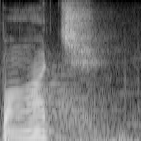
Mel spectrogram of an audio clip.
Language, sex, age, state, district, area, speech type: Hindi, male, 18-30, Madhya Pradesh, Seoni, urban, read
